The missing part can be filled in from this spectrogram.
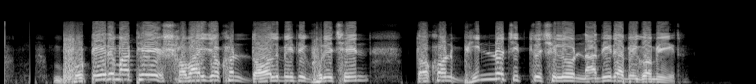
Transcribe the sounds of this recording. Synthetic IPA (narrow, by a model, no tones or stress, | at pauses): bʱoʈeɾmaʈʰeʃɔbajd͡ʑɔkʰond̪ɔlmed̪ʱeɡʱuɾet͡ɕʰent̪ɔkʰonbʱinːot͡ɕit̪ːɾot͡ɕʰilonad̪ʱiɾabeɡomḛɾ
